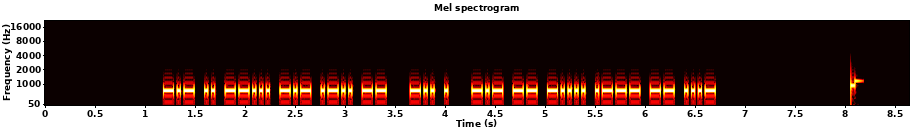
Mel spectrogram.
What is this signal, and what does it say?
Morse code, heard as a keyed tone, about 36 wpm, 700 Hz. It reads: KI7KLM DE KM6JMV
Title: USA Callsign DE Callsign - 6 Characters - 35wpm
